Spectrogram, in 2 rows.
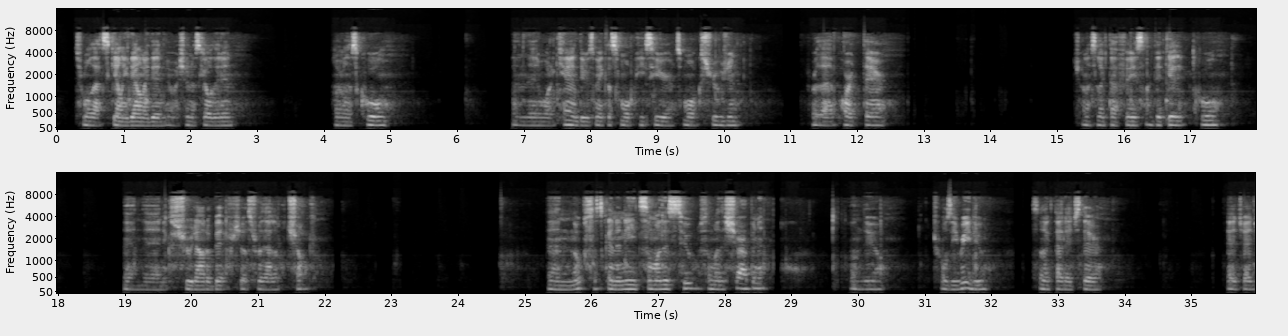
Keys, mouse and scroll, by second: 1.4-6.0 middle drag, 6.7 click, 7.3 middle click, 7.9 shift+middle click, 8.9 middle click, 10.8 click, 12.5 click, 13.5 middle click, 14.1 shift+middle click, 14.9 middle click, 15.9 click, 16.9 KP_1, 18.1 KP_Decimal, 20.5 e, 22.9-24.5 middle drag, 25.2 middle click, 26.9 shift+e, 29.7 ctrl+z, 31.3 ctrl+shift+z, 32.2 click, 33.7 middle click, 35.2 click, 35.8 click.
